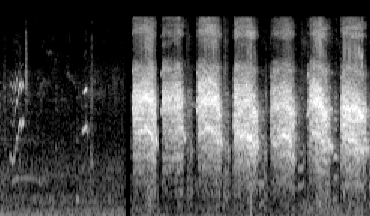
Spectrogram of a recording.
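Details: Capuchin monkey: faint high chirps, then a loud series of harsh, raspy screams, each about half a second long, repeated roughly twice per second.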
